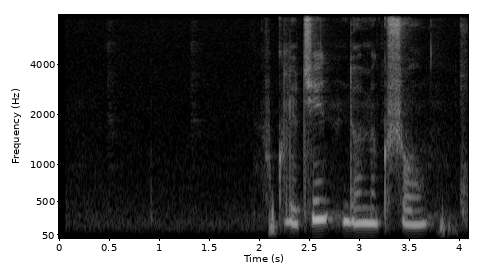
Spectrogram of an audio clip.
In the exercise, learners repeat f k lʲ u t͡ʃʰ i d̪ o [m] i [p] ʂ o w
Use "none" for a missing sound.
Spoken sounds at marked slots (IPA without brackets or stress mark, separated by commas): m, k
